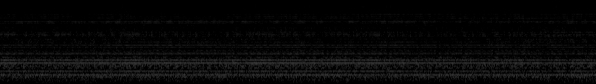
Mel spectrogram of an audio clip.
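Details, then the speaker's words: AC TIG welding aluminium Nissan S13 catch cans: harsh electrical buzz with a restless edge as the arc wanders all over the place, unstable, with the welder chasing a blow-out almost the whole way. "see how unstable that ark was it was wandering all over the place and i was chasing a blow out almost the whole way"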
